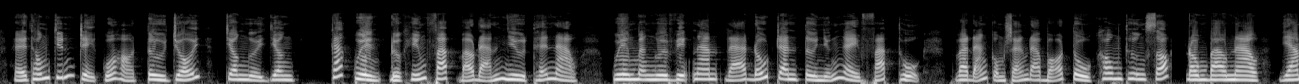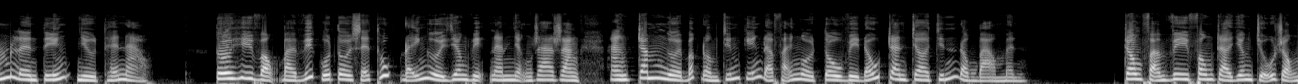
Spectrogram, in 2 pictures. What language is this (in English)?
Vietnamese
